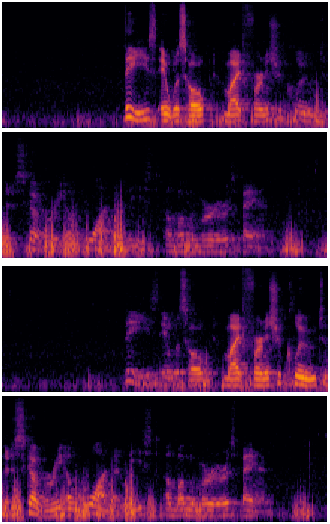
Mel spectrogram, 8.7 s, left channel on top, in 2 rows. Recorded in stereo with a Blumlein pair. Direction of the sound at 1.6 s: 55° left.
